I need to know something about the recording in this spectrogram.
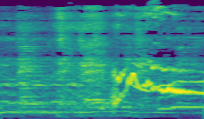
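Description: A chihuahua howling along to a song: about a second in, a high howl leaps up in pitch and then slides slowly down, over the music.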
